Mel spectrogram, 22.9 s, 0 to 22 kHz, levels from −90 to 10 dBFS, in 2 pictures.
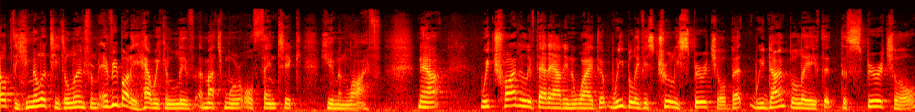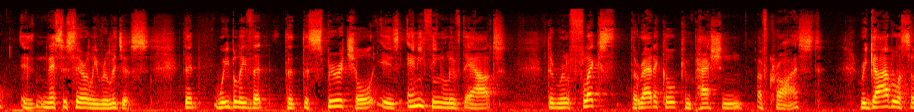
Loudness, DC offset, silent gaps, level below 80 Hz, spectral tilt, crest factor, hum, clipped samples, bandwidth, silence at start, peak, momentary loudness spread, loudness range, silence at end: -22 LUFS; under 0.1%; none; -48 dBFS; -4.5 dB/octave; 18 dB; none; under 0.1%; 16 kHz; 0 s; -2 dBFS; 9 LU; 3 LU; 0 s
